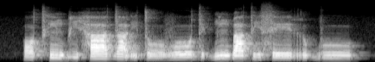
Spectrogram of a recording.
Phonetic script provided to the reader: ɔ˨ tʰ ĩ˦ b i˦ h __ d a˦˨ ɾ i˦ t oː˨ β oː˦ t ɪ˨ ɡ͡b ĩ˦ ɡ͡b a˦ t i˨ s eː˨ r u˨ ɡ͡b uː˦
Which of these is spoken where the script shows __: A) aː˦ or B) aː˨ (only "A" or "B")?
A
